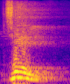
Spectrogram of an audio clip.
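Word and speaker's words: gel: এল এম এন আর এস থাকলে জি এর উচ্চারণ বর্গাচ এর মতো হয় যেমন জি ই এল জেল জি ই আর ইউ এন ডি জে রান্ড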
